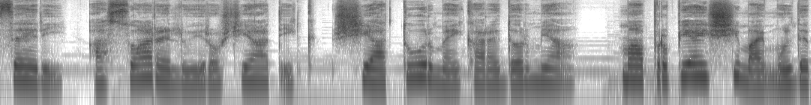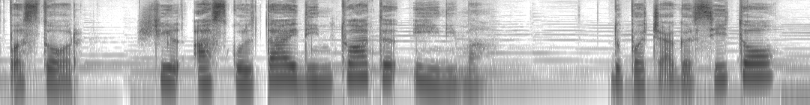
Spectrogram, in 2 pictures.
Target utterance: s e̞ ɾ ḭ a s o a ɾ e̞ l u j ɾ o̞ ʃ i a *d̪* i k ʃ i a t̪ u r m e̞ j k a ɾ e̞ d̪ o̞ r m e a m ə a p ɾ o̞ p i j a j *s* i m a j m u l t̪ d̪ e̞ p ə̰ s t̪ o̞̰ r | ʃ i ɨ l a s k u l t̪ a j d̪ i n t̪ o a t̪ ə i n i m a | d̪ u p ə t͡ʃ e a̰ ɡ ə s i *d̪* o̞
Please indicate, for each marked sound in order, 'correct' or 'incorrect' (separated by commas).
incorrect, incorrect, incorrect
